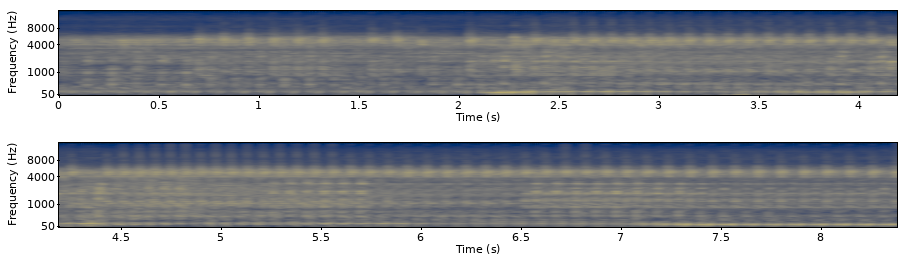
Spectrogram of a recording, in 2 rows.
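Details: Nissan VQ20DE engine at idle: a sharp, regular metallic knock rides over the idle and keeps pace with engine speed. Rod knock, possibly from more than one rod bearing.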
